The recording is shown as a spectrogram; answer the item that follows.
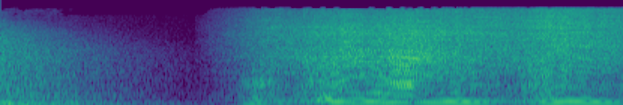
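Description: A sudden loud hit that dies away over about a second, then a sports car's engine revving, its pitch rising and falling twice.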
